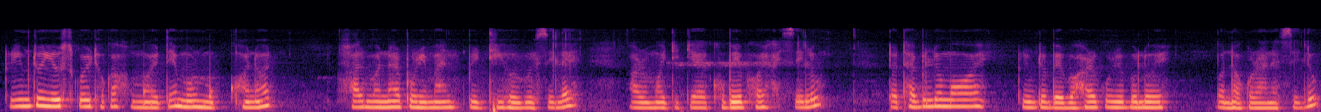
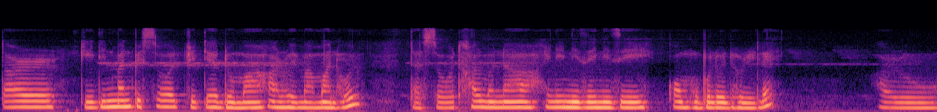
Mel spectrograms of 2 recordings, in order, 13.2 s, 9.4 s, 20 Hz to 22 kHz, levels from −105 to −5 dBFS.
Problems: none marked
